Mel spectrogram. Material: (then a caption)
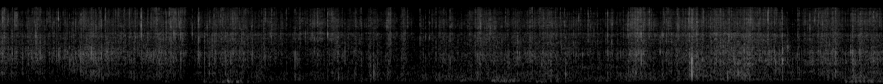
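Metal foil. A small folded packet of red metallic foil gift wrap is squeezed, crinkled and unfolded between the fingers of both hands. The result is a steady, dense, bright crinkling with sharp crackles scattered throughout and almost no low end.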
